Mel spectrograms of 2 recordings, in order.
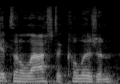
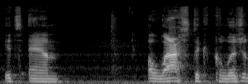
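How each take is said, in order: First: The words run together without a pause. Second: A long pause comes before 'elastic'. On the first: It could be heard as 'inelastic'. The speaker calls it wrong. "that sounds like I said inelastic" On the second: It is clearly heard as 'elastic'. The speaker calls it right. "I'll put a big pause there"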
